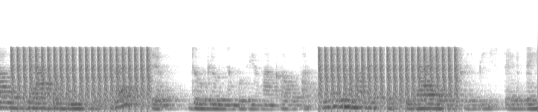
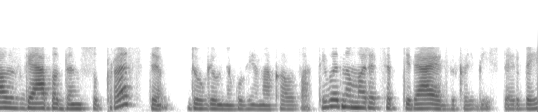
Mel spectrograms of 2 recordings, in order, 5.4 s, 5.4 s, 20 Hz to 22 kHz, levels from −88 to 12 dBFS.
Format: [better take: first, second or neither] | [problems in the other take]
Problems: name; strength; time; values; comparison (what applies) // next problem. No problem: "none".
second | background sound (Gunshot, gunfire); as loud as the speech // room echo; dies away in 0.8 s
